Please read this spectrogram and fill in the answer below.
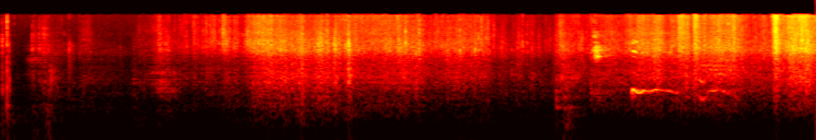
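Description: Plastic wrapping and packing peanuts rustling and crinkling as a plastic-wrapped potted plant is pulled out of a cardboard box. A few scattered crackles at first, then a steady dense rustle from about two seconds in.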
